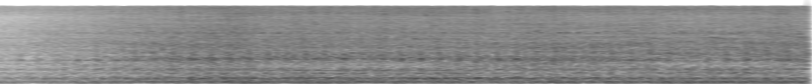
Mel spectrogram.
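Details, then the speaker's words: Pontiac Aztek AWD with possibly old fuel, started in the cold: steady, even idle after start-up, no knocking or misfire; runs well. "so it runs pretty good though"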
